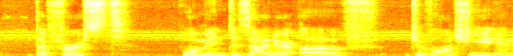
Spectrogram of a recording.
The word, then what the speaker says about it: Givenchy: I've always pronounced it Givenchy, but it's Givenchy, huh? Yeah. Yeah. Okay. That's super cool though. It's the French, dude. It's the French.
